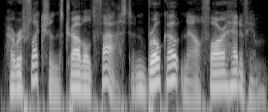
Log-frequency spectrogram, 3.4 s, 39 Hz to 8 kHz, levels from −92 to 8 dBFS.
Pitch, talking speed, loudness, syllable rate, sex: 115 Hz, 215 wpm, -18 LUFS, 5.8 syllables/s, male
